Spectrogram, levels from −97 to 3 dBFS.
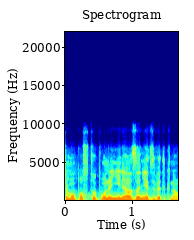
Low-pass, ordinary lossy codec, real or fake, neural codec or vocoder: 7.2 kHz; Opus, 24 kbps; real; none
